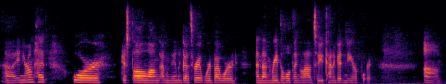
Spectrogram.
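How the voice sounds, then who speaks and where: A woman's voice: medium pitch, muffled recording. Chatty American woman teaching grammar. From United States. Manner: casual, chatty explaining with many fillers. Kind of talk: online grammar lesson.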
